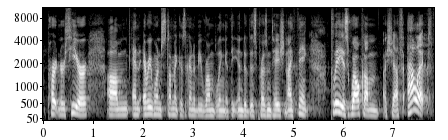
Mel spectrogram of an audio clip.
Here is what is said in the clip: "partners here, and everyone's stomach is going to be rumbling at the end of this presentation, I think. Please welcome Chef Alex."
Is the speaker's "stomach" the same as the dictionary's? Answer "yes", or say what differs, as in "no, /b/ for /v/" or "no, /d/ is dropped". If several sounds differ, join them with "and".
yes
